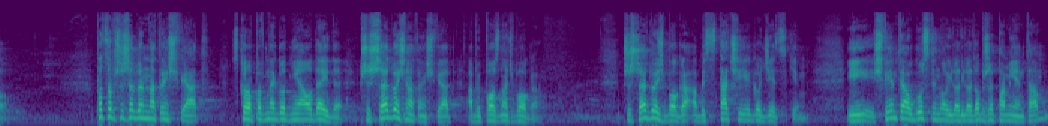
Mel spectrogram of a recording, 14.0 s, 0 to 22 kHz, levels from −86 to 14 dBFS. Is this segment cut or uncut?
cut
